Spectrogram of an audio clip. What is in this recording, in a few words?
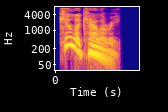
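"kilocalorie", British English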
